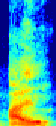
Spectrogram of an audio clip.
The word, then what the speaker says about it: isle: The letter S is not pronounced before L in the following words. And then here, isle, island, isle and islet.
